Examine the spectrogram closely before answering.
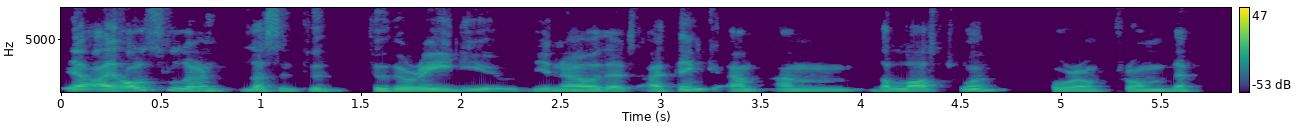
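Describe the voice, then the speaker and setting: Male guest speaking second-language English, halting, repeats words. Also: medium pitch, lively intonation, darkish tone. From Egypt. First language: Arabic. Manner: repeats words, restarts often. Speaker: guest, teacher trainer. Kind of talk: casual interview.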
